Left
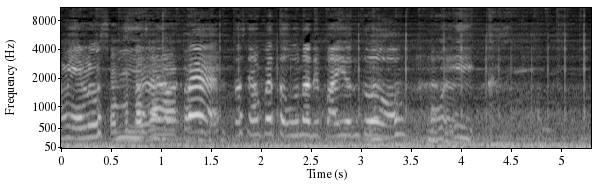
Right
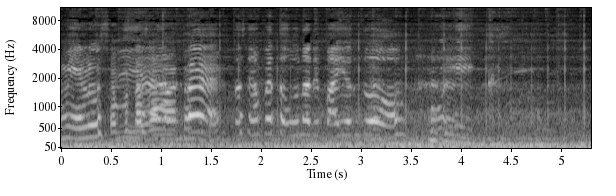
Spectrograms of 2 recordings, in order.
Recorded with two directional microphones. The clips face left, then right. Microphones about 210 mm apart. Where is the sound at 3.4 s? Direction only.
Centre (ahead or behind).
